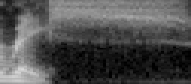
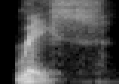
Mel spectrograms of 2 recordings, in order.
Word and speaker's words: race: can go to the race. All right. So, uh, the first word, how do you say it? Race. Race. Right. It's an s sound. It also rhymes with lace.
